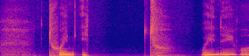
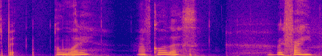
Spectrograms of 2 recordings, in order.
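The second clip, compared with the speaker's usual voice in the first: higher, gentle reassuring voice, slightly softer; 6 semitones higher, 3 dB quieter than usual. Retold or imitated. Mother to her son before an operation, reassuring. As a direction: soothe lightly, pitched up.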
